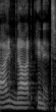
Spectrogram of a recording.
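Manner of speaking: sad, somber put-on voice. Describing how a show should have ended, the speaker quotes a line in a put-on sad Peter Dinklage voice. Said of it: "in his great Peter Dinklage sad voice".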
